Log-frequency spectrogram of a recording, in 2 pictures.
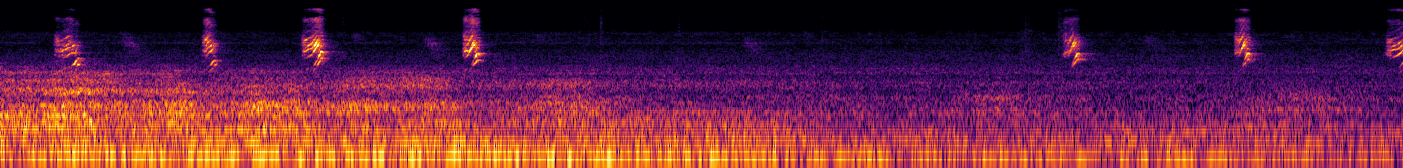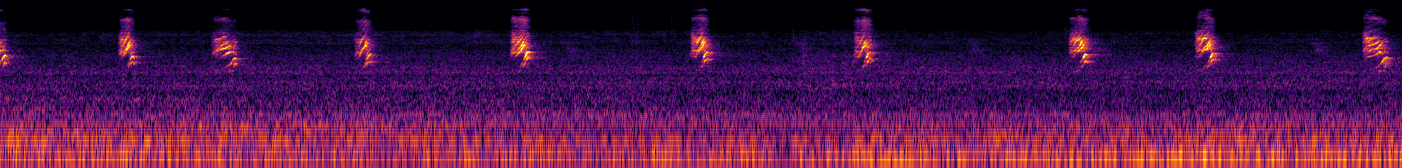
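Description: A bird repeating a short, high, down-slurred call every second or two, with a pause of about five seconds near the start, over a low background rumble that fades over the first several seconds.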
